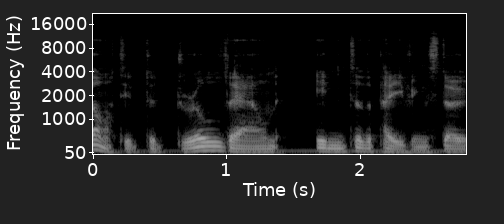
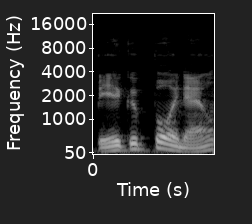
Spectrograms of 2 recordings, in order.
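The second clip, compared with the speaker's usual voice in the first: louder, raised coaxing voice; gentle order to dog; 5 semitones higher, 8 dB louder than usual. A narrator's reading. Farmer Pickles telling Scruffy to be good, loud. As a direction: coax the dog to behave. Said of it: "said Farmer Pickles".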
